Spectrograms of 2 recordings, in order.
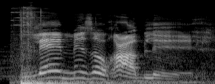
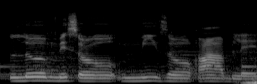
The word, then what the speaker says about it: Les Misérables: Les Misérables. That's how you say it for real? I mean, it's French. Le Misérables. It's Les Misérables is the like English whitewashed way to say it.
